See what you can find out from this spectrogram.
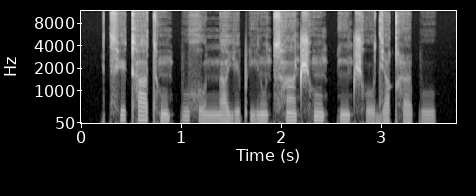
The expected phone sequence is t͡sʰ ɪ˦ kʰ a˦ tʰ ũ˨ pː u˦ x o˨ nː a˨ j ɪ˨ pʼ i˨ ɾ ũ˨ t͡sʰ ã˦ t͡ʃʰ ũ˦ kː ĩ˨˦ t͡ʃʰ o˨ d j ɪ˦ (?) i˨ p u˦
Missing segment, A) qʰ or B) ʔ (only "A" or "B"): A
